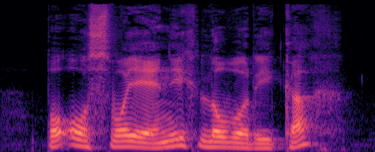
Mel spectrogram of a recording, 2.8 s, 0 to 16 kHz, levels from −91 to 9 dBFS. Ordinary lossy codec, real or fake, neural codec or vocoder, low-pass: MP3, 96 kbps; fake; vocoder, 44.1 kHz, 128 mel bands every 512 samples, BigVGAN v2; 14.4 kHz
